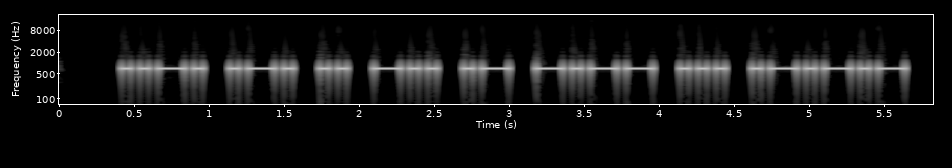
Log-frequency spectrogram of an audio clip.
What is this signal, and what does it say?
Morse code, heard as a keyed tone, about 20 wpm, 700 Hz. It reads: FRIDAYS.
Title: Difficult Sentences with Hints - 20wpm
